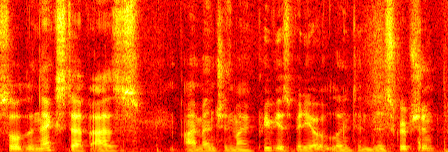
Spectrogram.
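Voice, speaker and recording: This man has a normal speaking voice, medium in pitch with ordinary pitch variation, delivered at a moderate pace. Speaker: maths tutor. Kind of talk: tutorial.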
